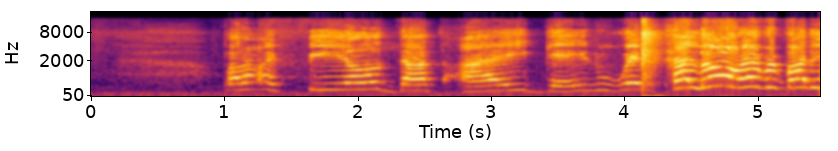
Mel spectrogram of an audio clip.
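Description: A woman laughs and exclaims loudly.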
